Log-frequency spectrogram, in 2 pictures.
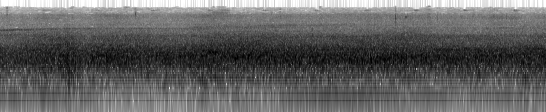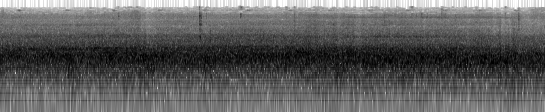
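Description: Steady road and traffic noise heard from the open rear of a moving fire engine, with a faint low engine hum underneath.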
